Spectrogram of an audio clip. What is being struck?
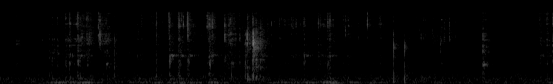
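Bar of soap cut with a knife blade.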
